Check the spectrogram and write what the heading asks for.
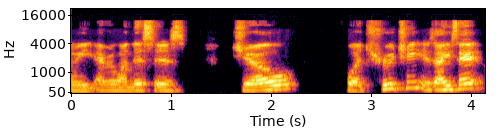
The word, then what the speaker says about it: Quattrucci: Everyone, this is Joe Quattrucci.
